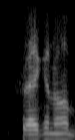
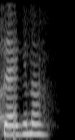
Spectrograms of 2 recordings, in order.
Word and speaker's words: Saginaw: Saginaw, but it's Saginaw.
